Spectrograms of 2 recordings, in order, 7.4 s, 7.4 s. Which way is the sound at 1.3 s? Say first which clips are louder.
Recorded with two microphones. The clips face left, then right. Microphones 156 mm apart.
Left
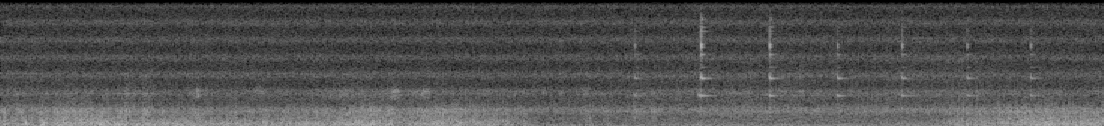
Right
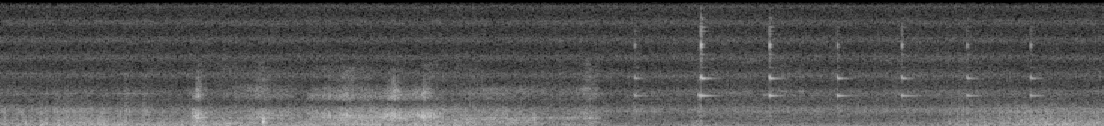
Right 10 dB; 80° right.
